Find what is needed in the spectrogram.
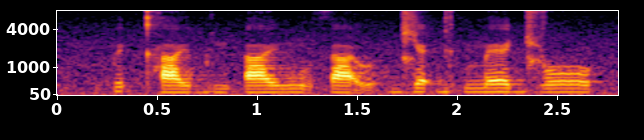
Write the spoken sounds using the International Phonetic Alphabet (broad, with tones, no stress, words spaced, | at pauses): pɪ˦ʔkʰa˨ɪ̯bi˨ ʔa˦ɪ̯ŋũ˦˨θa̰˦˨ʊ̯ | d͡ʑɛ˦ʔɡɪ˦ʔ mɛ˦d͡ʑo˦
